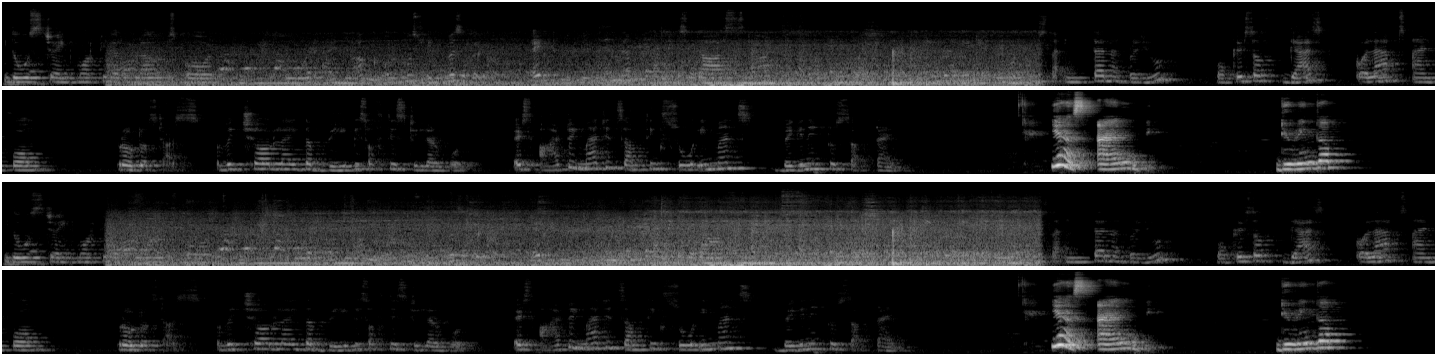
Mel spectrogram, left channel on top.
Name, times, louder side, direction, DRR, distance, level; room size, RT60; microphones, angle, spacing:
voice 1, 0.0-2.2 2.8-4.9 5.3-6.4 6.8-11.7 12.1-13.2 13.5-14.8 15.5-18.9 19.4-23.3, left 1 dB, 70° left, 7 dB, 4.5 m, -41 dB
sound 1, 1.0-10.4, right 3 dB, 70° right, 1.0 m, -33 dB
voice 2, 24.5-25.7 27.1-27.6, left 1 dB, 20° left, 6 dB, 2.0 m, -22 dB
17.0 x 13.0 x 5.9 m, 0.42 s
head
